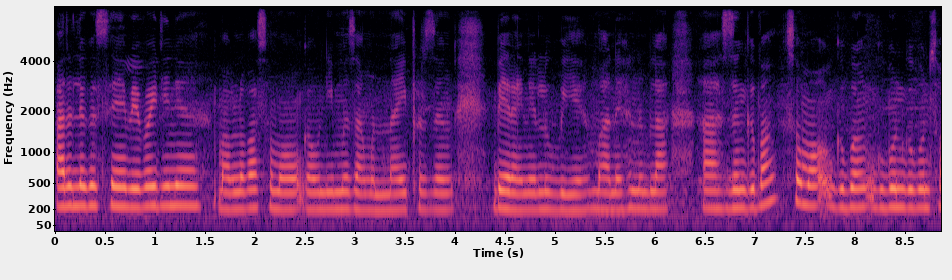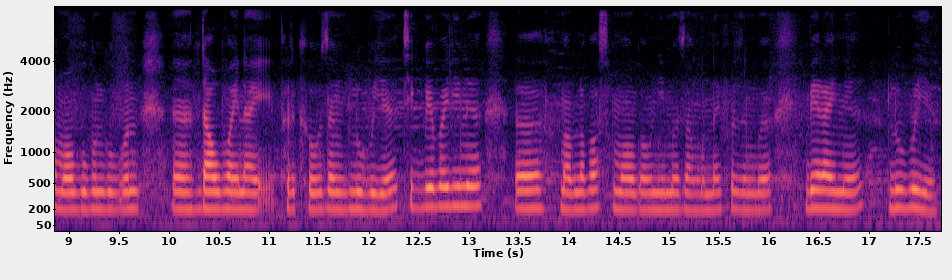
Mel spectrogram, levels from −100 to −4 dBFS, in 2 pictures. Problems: low volume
